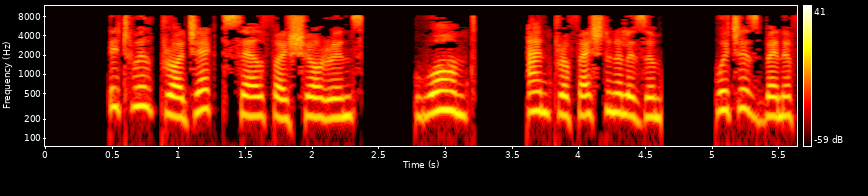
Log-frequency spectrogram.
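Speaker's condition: No condition

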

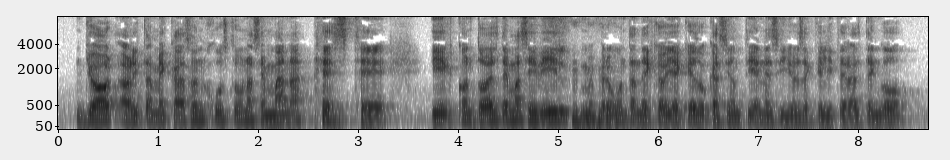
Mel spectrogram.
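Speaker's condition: No condition

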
